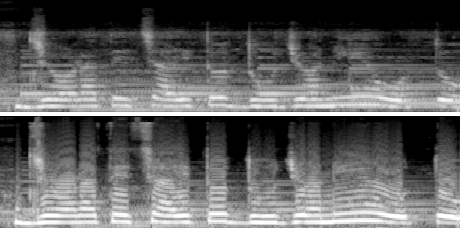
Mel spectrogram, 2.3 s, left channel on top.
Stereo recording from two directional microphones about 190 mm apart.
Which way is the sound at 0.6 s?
50° right (ahead or behind).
